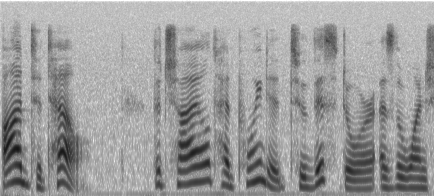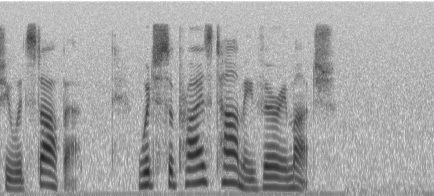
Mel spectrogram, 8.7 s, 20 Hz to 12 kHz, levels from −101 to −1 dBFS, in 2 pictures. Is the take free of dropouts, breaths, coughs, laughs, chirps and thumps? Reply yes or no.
yes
